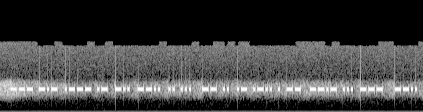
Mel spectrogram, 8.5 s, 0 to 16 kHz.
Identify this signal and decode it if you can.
Morse code, heard as a keyed tone, about 30 wpm, 760 Hz, with radio noise. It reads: OK JA DZIS MIALEM QSO Z
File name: dlazaawansowanych / nagraniazpasma / websdr recording 3567.0kHz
